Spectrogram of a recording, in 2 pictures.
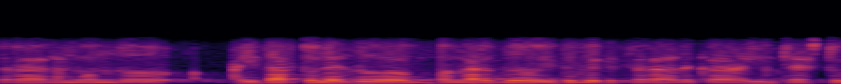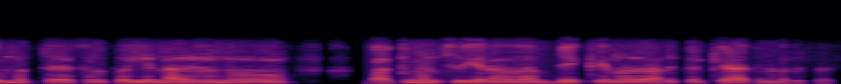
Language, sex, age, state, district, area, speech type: Kannada, male, 18-30, Karnataka, Raichur, urban, conversation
